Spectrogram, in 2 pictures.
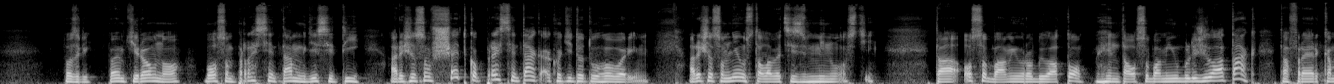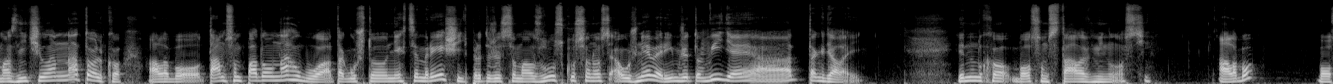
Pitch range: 130-185 Hz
